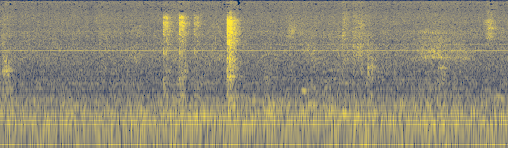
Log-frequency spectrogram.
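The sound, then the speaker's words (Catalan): Hushed ambience of the reading room of the city's historical archive in Barcelona: a low, steady background hum with a few faint, brief creaks and clicks near the middle, like chairs shifting. No one speaks. “Aquest és el so de l'ambient que hi ha en la sala de consulta d'un dels arxius més importants que tenim a Barcelona, l'Arxiu Històric de la Ciutat.”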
